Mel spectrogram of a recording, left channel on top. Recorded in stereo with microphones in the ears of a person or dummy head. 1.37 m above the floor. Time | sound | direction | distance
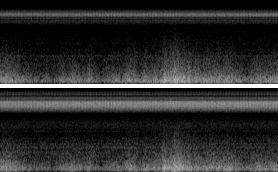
0.0 | an insect | 30° right (ahead or behind) | ?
